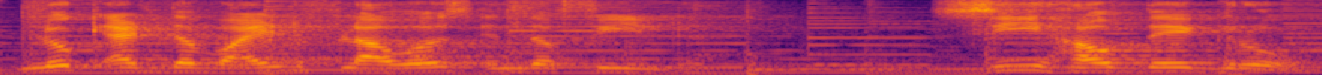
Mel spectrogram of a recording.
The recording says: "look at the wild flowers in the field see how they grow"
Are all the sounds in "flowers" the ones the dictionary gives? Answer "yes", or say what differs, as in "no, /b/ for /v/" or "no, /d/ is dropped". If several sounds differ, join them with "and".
yes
